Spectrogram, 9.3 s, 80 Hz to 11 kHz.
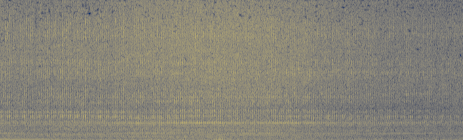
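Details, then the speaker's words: Idle after running since start-up, engine recently serviced with cam belt and water pump changed in 2019: steady, even idle with a low rhythmic beat and no knocks, rattles or bangs; normal idle. "the car has been running since the start video so as you can hopefully hear there's no knocks bangs or rattles"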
